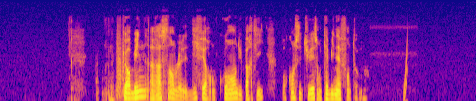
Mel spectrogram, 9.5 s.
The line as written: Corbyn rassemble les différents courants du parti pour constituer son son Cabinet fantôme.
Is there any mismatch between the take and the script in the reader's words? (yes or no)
yes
